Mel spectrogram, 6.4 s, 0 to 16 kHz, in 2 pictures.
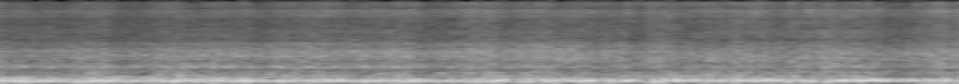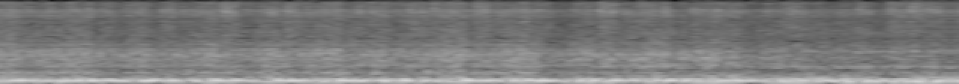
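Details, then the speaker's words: Cold start of a freshly built 349 V8 after first valve adjustment (half-turn preload), new Autolite 3924 plugs and low-ohm wires, cleaned rotor: deep steady idle, even exhaust beat, previous slight valvetrain tick gone; normal cold idle. "no ticking now so we'll let it warm up for a second"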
